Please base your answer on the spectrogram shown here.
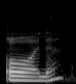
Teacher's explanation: قال دو سلبل والا ورڈ قاف پر زور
